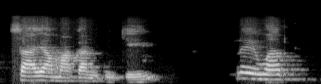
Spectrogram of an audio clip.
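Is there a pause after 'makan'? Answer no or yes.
no. There is no pause after 'makan'. The speaker is eating a passing cat. The speaker calls it wrong. "kalau titiknya komanya salah"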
